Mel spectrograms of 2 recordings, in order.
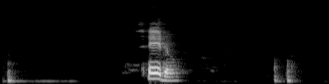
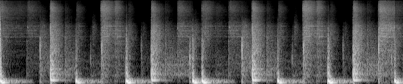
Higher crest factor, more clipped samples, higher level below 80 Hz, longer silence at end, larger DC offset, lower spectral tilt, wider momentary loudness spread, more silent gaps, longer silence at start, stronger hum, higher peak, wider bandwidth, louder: first, 20 dB vs 12 dB; second, under 0.1% vs 2%; second, -72 dBFS vs -22 dBFS; first, 0.4 s vs 0 s; neither; about the same, -5.5 dB/octave vs -5.5 dB/octave; first, 23 LU vs 5 LU; neither; about the same, 0.1 s vs 0 s; neither; about the same, -2 dBFS vs 0 dBFS; second, 7.6 kHz vs over 20 kHz; about the same, -15 LUFS vs -14 LUFS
